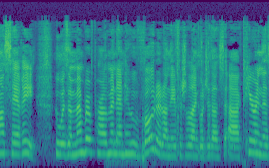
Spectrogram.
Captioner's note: speaking French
